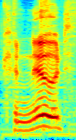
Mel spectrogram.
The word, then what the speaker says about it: Knut: Hey everyone, I'm Scott Stokely and I'm here with Knut, and the K is not silent, it is pronounced yes. Knut Håland, one of my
